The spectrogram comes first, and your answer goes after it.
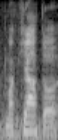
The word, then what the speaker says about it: macchiato: Like macchiato in Italian means like it's stained.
